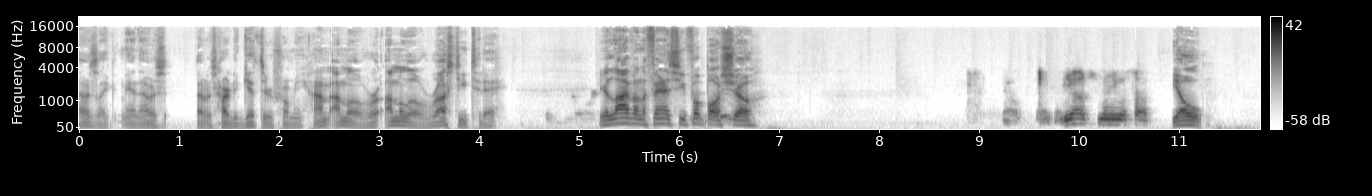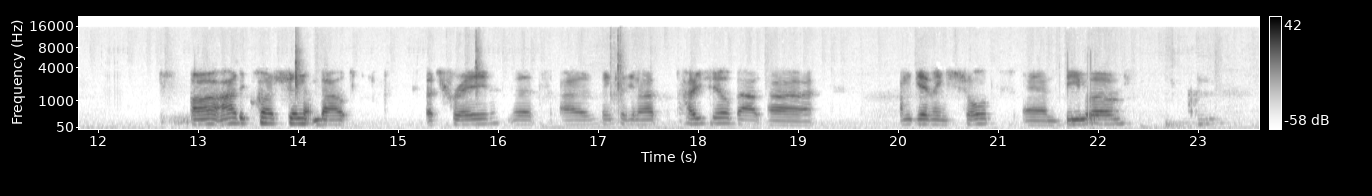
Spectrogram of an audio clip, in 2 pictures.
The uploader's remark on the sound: Open Phone Lines. Answers fantasy football phone calls.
